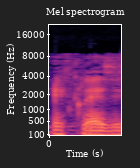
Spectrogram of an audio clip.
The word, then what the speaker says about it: Ecclesiae: Eclésia se escreve ECCLESIAE.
